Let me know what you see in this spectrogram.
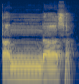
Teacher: نون پر شد ہے اس لیے تا اور نون کو اکٹھے پڑھ رہے ہیں، اور نون کو 2 بار پڑھ رہے ہیں، ایک دفعہ تا کے زبر کے ساتھ پڑھ رہے ہیں اور دوسرا جو ہے نون کے اپنے زبر کے ساتھ پڑھ رہے ہیں۔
